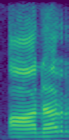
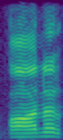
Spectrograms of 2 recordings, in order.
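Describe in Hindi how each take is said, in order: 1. पहला स्वर खुला 'aa' ध्वनि है। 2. पहला स्वर गोल 'o' ध्वनि है। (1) "आनर नहीं भैया" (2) "ऑनर कार्ड्स"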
